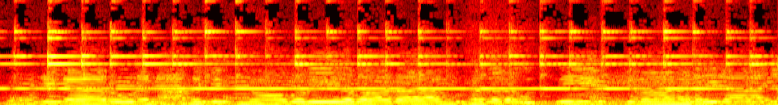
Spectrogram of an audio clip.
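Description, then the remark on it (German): A priest rings a small hand bell in a rapid, steady rhythm while chanting a Sanskrit mantra in a droning, sustained voice, fairly loud throughout, in a Hindu shrine with a Ganesha statue, in a damp, cold, windowless room. “Und der Priester läutet mit einer Glocke und spricht dazu ein Mantra auf Sanskrit.”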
